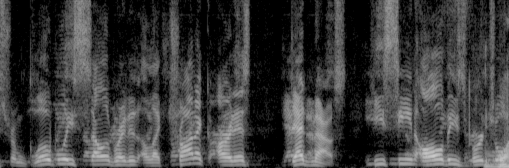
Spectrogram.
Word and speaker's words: deadmau5: your good friend joel professionally known as deadmau5 yes that is the correct way to pronounce it tell your friends we're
